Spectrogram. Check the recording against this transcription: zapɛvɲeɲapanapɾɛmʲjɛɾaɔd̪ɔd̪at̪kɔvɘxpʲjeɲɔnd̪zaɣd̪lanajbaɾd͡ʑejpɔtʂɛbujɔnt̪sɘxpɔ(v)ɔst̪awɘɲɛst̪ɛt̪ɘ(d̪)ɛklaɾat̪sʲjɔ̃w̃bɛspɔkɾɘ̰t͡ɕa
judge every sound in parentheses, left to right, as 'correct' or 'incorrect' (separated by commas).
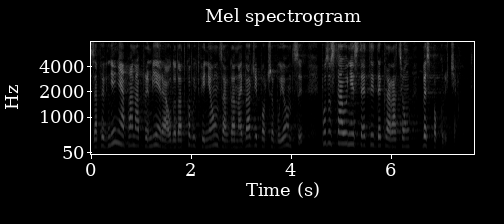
incorrect, correct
